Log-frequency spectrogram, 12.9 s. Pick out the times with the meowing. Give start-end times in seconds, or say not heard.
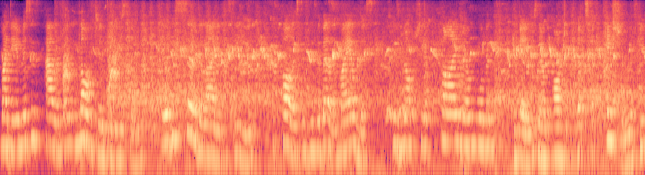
not heard.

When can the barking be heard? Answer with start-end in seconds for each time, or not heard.
1.1-2.5, 7.7-9.3.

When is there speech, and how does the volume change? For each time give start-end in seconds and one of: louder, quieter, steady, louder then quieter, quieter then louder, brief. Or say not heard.
0.0-12.8 steady.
